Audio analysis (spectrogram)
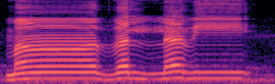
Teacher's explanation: نون پر آپ نے اخفا ادا کرنا ہے، یعنی آواز کو ناک میں لے کر جائیں گے. من ذا الذی، ذال کو لام سے ملا دینا ہے، اور یہ جو دو الف بیچ میں آپ کو نظر آ رہے ہیں یہ دونوں آپ نے سائلنٹ کر دینے ہیں.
